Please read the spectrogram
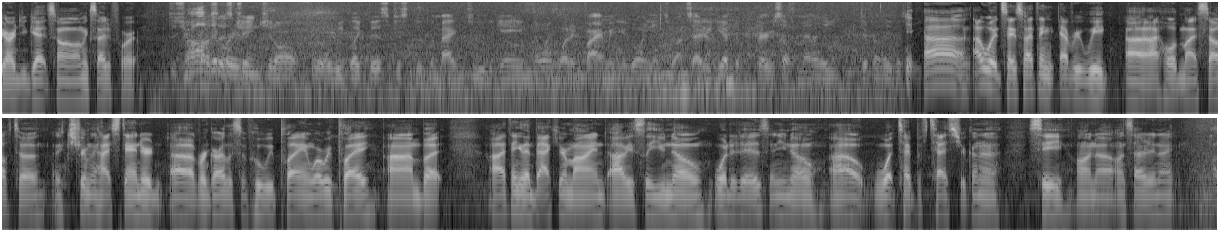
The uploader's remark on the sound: Uncut audio primarily from Ohio State press conferences, but also from individual interview sessions. We are bringing you unedited audio from player availability sessions.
